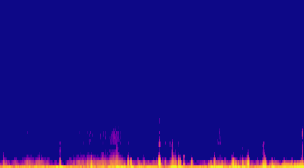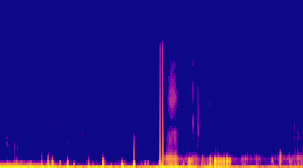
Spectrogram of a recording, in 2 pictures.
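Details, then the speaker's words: Loud, continuous abdominal gurgling and rumbling with short bubbling pops and a brief squealing gurgle: stomach growling after exercising on an empty stomach, which left the person feeling unwell; described as a hungry sound. "Âm thanh réo rắt của dạ dày tôi tiếp tục một lúc ♪ Nếu bạn thích, xin vui lòng xem cho đến khi kết thúc 💗 ♪ Đó là một âm thanh đói tốt!"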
